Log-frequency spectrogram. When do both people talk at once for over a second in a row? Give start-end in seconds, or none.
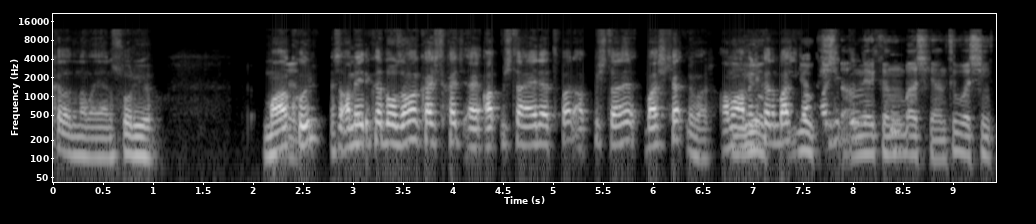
6.8-8.5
